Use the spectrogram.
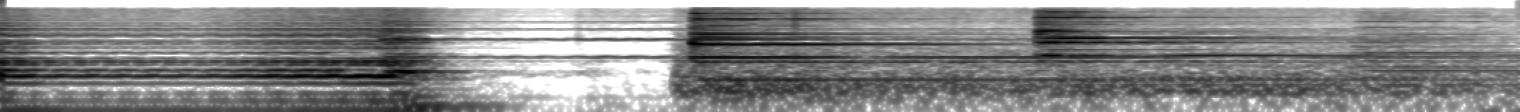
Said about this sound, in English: The bells tolled in Rome with the passing of this saintly man, each vibration carrying the echo of his long years of defense of the church against its enemies.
